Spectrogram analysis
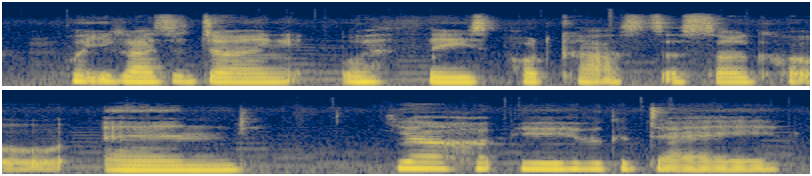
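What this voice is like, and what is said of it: New Zealand accent. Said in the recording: “I'm from New Zealand ... New Zealand accent”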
